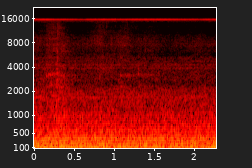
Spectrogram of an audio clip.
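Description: Steady low background rumble, with faint soft scraping of a metal ice cream scoop working through sticky oat cookie dough in a glass bowl near the start.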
